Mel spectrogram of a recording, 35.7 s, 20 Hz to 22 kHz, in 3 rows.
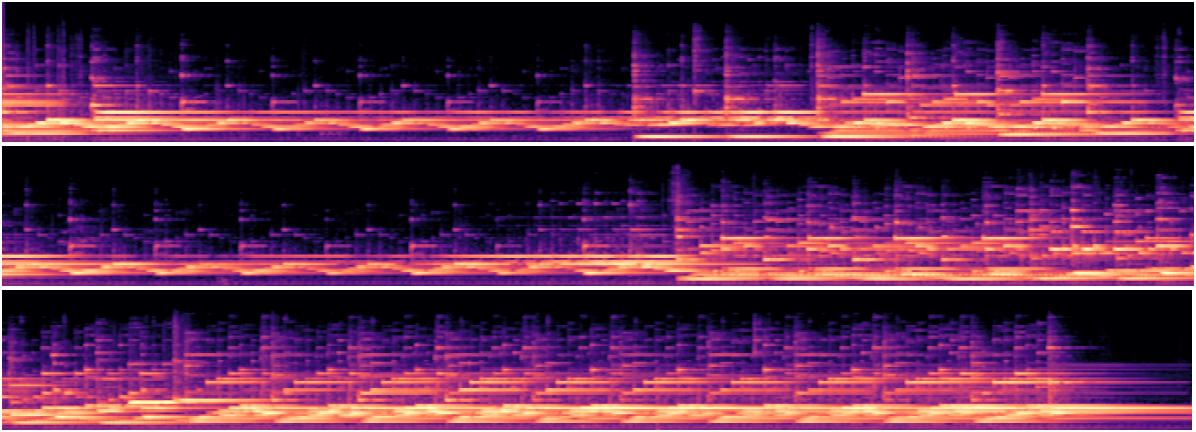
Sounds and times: Percussion: 0.0s - 35.7s.

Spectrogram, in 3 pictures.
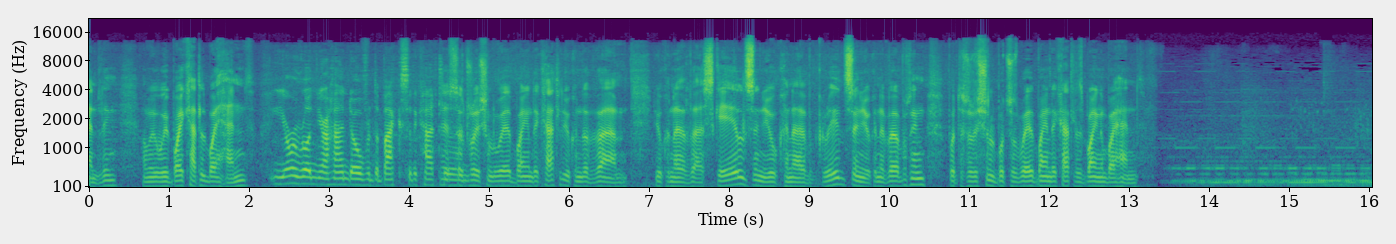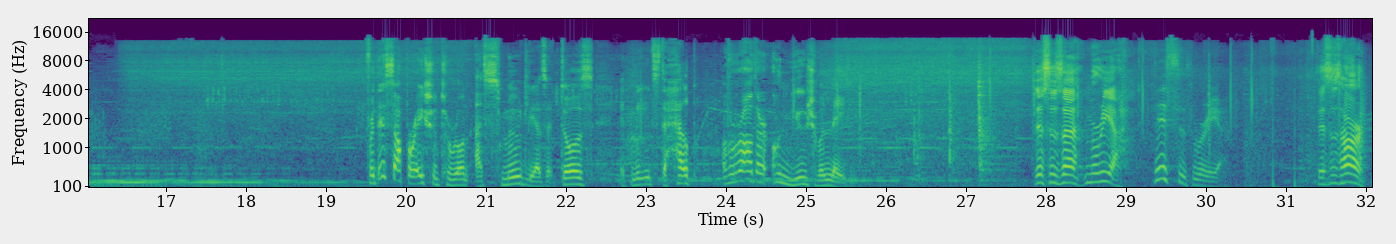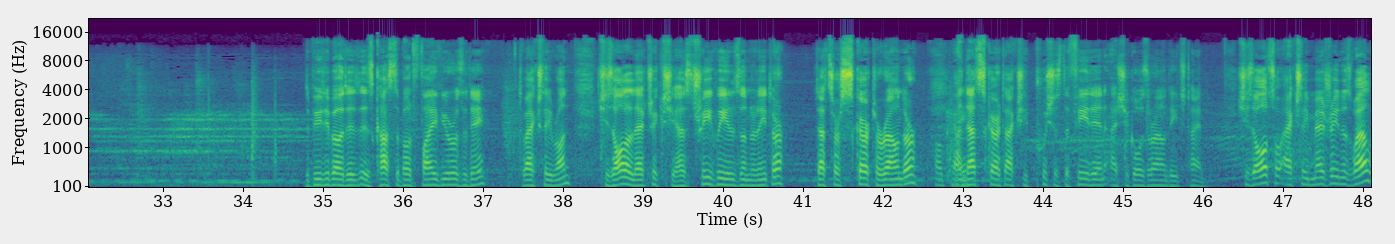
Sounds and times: Music: 13.4s - 28.4s, 30.8s - 36.6s, 38.9s - 45.3s.

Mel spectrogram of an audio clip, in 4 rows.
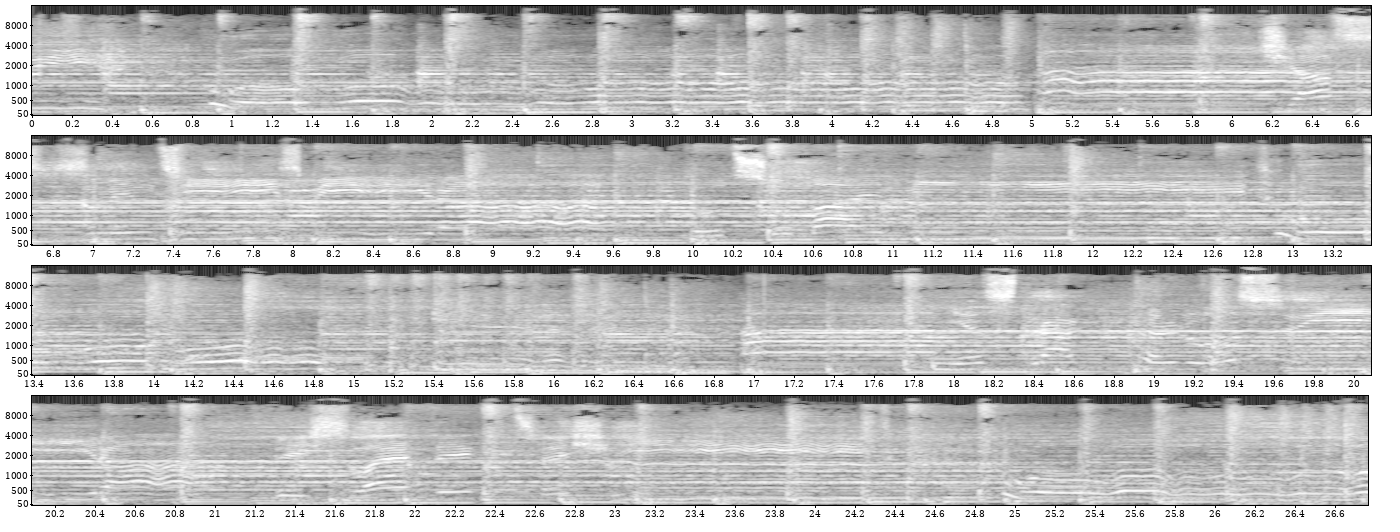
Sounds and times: Music: 0.0s - 26.7s.

